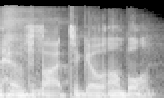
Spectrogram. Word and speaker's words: Humble: I believe it's Humble, like without the H.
